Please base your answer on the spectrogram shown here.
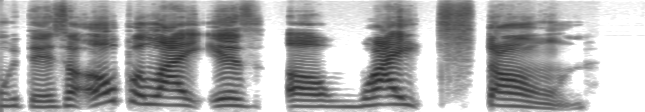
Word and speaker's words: opalite: I'm pulling it up, but did you see what they were what they were talking about with that opulence? No, I'm saying it wrong. Opalite, which is a crystal.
